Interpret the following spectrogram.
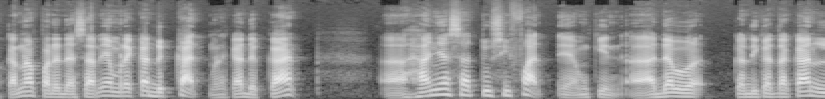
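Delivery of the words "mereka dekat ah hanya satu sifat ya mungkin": usual speaking voice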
